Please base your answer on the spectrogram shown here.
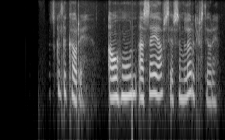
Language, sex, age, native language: Icelandic, female, 50-59, Icelandic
